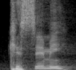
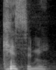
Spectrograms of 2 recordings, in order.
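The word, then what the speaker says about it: Kissimmee: New York la Texas KMI that's how you say it right I just learned how KMI KMI cool I was like kissim KMI I I say you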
